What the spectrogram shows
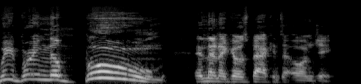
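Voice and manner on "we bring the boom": high, slow, drawn-out belted yell. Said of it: "Big Justice and his dad yelling".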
